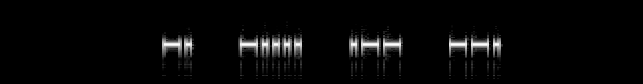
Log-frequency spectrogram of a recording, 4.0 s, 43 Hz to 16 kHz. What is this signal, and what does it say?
Morse code, heard as a keyed tone, about 36 wpm, spaced as for 20 wpm, 700 Hz. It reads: N6WG
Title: USA Call Signs - 4 Characters - 3x Character Spacing - 35wpm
